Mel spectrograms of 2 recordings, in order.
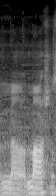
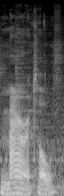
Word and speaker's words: martial: because you're you're my martial skill yeah good there was a time i pronounced this marital which is a thing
